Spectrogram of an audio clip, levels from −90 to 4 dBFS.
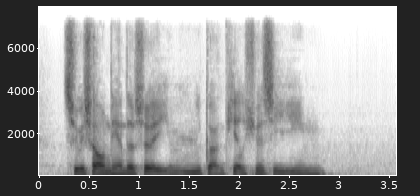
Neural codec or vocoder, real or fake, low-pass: codec, 16 kHz, 1 kbps, X-Codec, HuBERT features, trained on general audio; fake; 7.2 kHz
